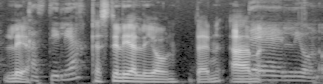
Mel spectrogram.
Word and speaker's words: Castilla: If it's double L, Yes. it's pronounced Lia. Castilla.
